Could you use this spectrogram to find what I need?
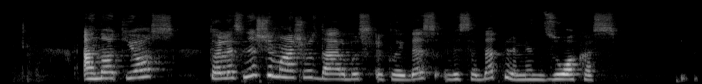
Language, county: Lithuanian, Utena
